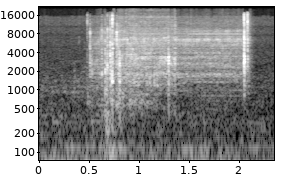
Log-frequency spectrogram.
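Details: Denon DN-2000F MkIII CD player, after refitting the CD mechanism and cleaning the lens: quiet, even whirr of about 1.5 s with a soft click at each end; tray loads smoothly.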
